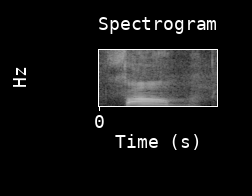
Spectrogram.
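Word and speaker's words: thom (תם): That's the Hebrew word perfect, pronounced thom.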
